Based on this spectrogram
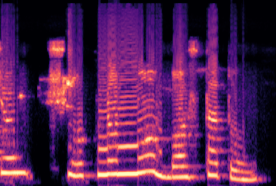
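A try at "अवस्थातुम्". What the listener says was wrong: অবস্থাতুম, ওই জায়গায় ওয়া আসবে। এই যে অন্তর্জ ফলা আছে না, এই যে এই অন্তর্জ ফলার মধ্যে ই অ আছে, এই রস্বইকার, হ্যাঁ, এটা অবস্থাতুম চলে আসবে এখান থেকে, ভেঙলে অবস্থাতুম। হুম, অবস্থাতুম, এখানে নিচে দেওয়া আছে অবস্থা, ঠিক আছে।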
